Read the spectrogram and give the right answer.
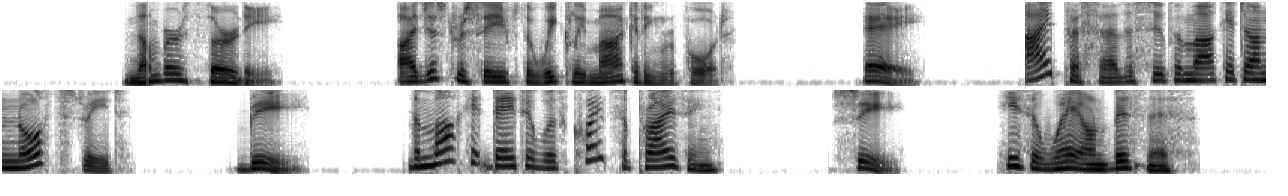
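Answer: B: The market data was quite surprising.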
